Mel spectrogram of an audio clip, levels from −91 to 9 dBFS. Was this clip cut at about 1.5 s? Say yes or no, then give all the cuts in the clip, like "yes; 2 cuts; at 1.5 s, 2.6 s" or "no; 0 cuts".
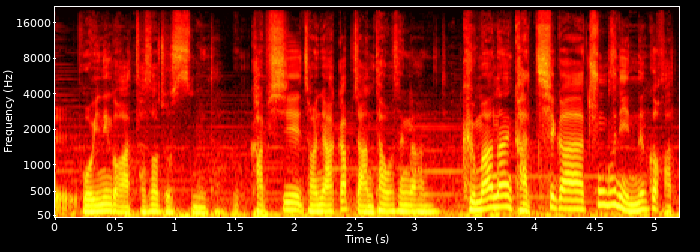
yes; 1 cut; at 1.5 s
